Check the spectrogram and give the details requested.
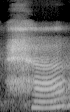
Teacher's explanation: اس میں ٹھنڈی سانس کی آواز آئے گی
